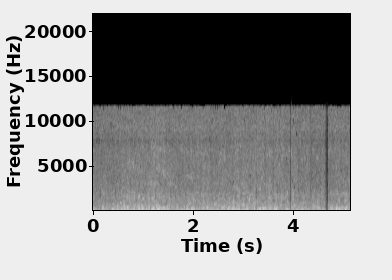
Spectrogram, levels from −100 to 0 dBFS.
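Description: Speech with noise suppressor artifacts running through the whole clip: the suppressor pulls down the bands it judges to be steady noise frame by frame, so the room noise, sitting about 16 dB below the voice, pumps away in the pauses and swells back under the speech. On a spectrogram this shows as blotchy, flickering patches of background energy that come and go with the speech. The same processing also cuts into the speech itself from 0.0 to 5.1 s, treating quiet consonants and word endings as noise and pushing them down by as much as about 18 dB, so they sound swallowed or faint. On a spectrogram the high-frequency consonant energy looks ragged or missing, and in the waveform the word tails shrink abruptly instead of decaying. Between 3.11 and 3.98 s there are repeated stalls (stutter): packets kept arriving late, the jitter buffer repeatedly ran dry, and the receiver held the last sound each time, for about 89 ms in total and no more than 30 ms at once, roughly 10% of that stretch. 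Nothing is lost, but the audio drags and stutters. The waveform shows small repeated, smeared segments, and the spectrogram shows brief horizontal streaks where the spectrum freezes. A short stall from a late packet follows at 4.64 to 4.72 s, when a delay jump of 58 ms left the buffer empty and the last sound was stretched for 58 ms before playback resumed from the same point. It is heard as a held sound with a slight buzz, seen as a flat, frozen band on the spectrogram and a repeating, slightly dipped section in the waveform.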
